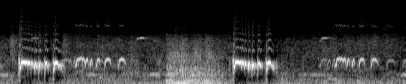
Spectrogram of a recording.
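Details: Two loud bubbling coo phrases from a local zebra dove calling to its flock, each followed by softer runs of hooked coos; a brief rushing noise occurs between them.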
